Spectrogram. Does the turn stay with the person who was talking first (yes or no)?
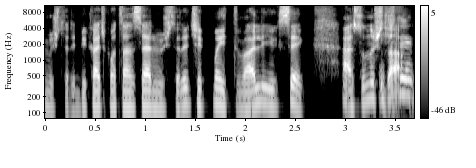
yes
